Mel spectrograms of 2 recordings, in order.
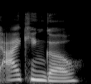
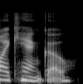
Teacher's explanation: My best tip is to focus on the vowel length. Can is often shorter and more relaxed. I can go. Can't has a little more tension and the air stop.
